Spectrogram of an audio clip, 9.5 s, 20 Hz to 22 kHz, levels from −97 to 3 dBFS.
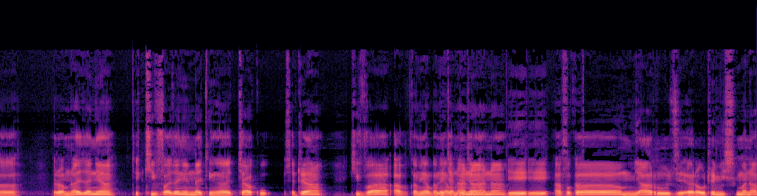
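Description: From 5.42 s to 7.30 s the speech is joined by a doubled audio track: a second, full-band copy trails the original by roughly 300 ms, sitting around 5 dB lower. The echo carries no decay or room colour, so it reads as a clean repeat rather than reverb, and it cuts in and out abruptly at both ends. The likely cause is the same signal being captured again through a slower path and mixed back in.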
